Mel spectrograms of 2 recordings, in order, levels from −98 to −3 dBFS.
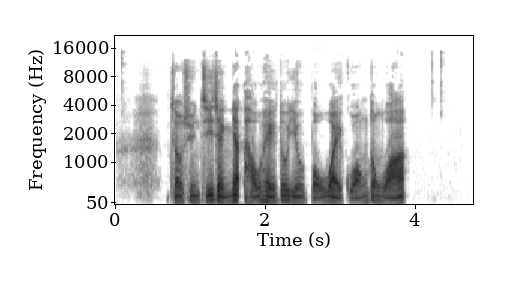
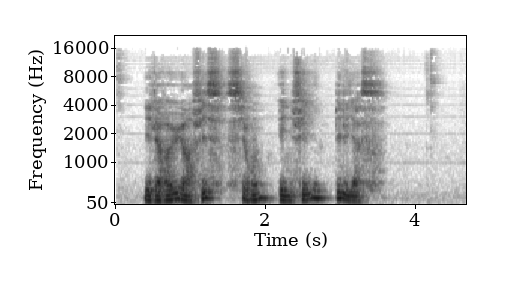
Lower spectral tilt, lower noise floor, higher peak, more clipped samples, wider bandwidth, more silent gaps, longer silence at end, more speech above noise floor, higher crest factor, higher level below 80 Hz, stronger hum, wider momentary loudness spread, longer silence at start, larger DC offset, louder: about the same, -6 dB/octave vs -5.5 dB/octave; second, -57 dBFS vs -61 dBFS; about the same, -2 dBFS vs -4 dBFS; neither; about the same, 15.5 kHz vs 16.5 kHz; neither; second, 0.9 s vs 1.1 s; second, 36 dB vs 42 dB; about the same, 20 dB vs 18 dB; second, -60 dBFS vs -54 dBFS; neither; about the same, 6 LU vs 5 LU; about the same, 0.35 s vs 0.4 s; neither; about the same, -21 LUFS vs -20 LUFS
